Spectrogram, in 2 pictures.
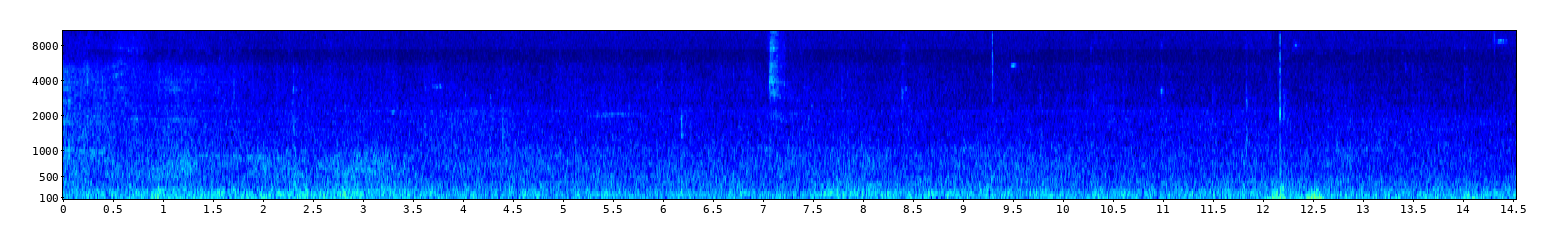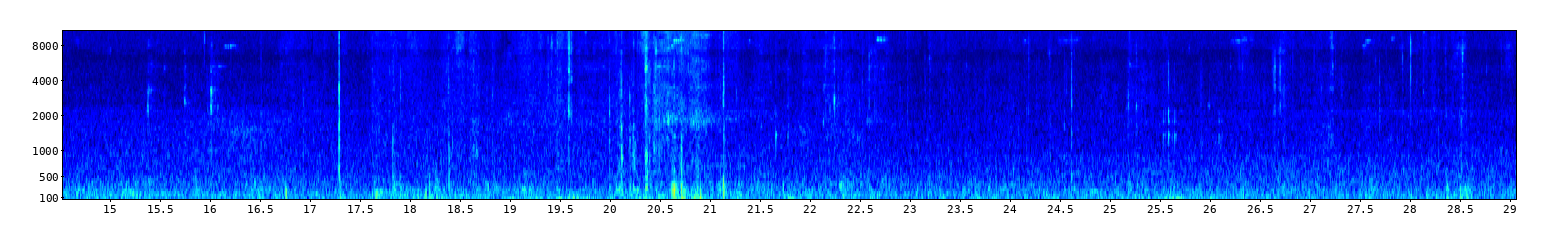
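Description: Wind rumbles and buffets against the microphone outdoors.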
